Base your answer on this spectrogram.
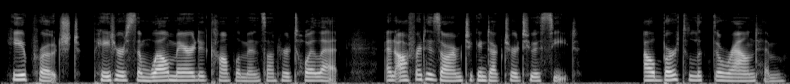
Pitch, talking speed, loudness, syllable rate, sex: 185 Hz, 190 wpm, -18 LUFS, 5.7 syllables/s, female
